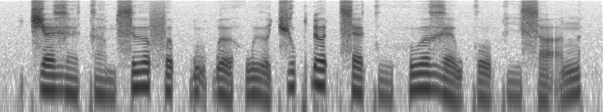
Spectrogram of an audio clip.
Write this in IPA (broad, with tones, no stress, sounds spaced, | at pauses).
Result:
t͡ɕ ɛ˧ ɣ ɛ̤˨˩ k a̤˨˩ m s ɨ˧ ə̯ f ə˨˩ p̚ ɓ ṵ˧˨ ɓ əː˧˩ h w ɨ˧˩ ə̯ t͡ɕ u˦˥ k̚ ɗ əː˦˥ t̚ s ɛ˧ k ṳ˨˩ h u˧ ə̯ ɣ ɛ˧˩ w k o˧˩ k i̤˨˩ s a̰˧˥ n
